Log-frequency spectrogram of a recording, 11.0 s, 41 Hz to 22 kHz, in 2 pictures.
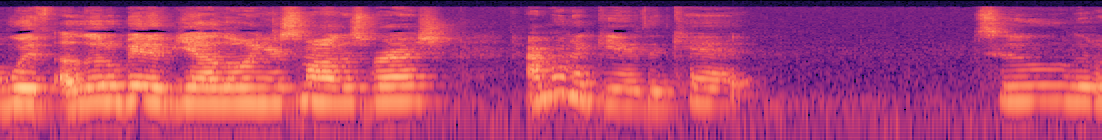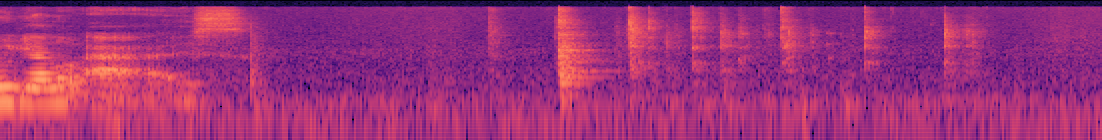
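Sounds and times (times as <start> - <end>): light clicks and taps: 8.0 - 10.5.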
